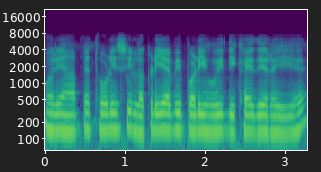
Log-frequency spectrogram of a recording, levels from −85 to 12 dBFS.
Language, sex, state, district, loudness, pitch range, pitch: Hindi, male, Bihar, Araria, -14 LUFS, 135-145 Hz, 140 Hz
